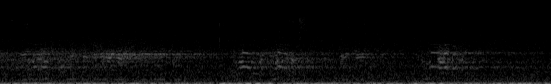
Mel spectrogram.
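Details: Barnacle geese fly overhead in Estonia on 7 October 2019, giving faint, short yapping calls over a low rumble of wind.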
